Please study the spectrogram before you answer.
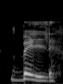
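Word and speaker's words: build: Okay, चलिए let's see the examples now, एंड the very first example is बिल्ड। बिल्ड, हम यू का pronounce नहीं करते।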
